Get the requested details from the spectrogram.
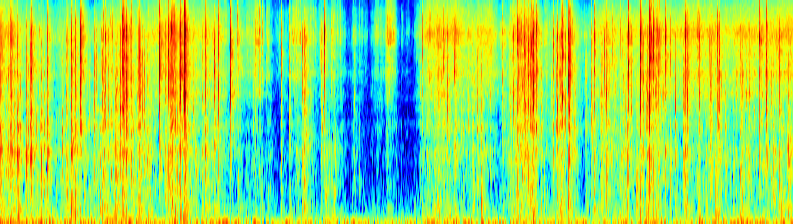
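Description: Fingertips hold the edge of a large, crinkled white packing paper sheet, then press and rub its surface. Dense, bright crinkling fills the clip, with sharp crackles on top and little low end. It eases to a quiet stretch in the middle before the crinkling picks up again.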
